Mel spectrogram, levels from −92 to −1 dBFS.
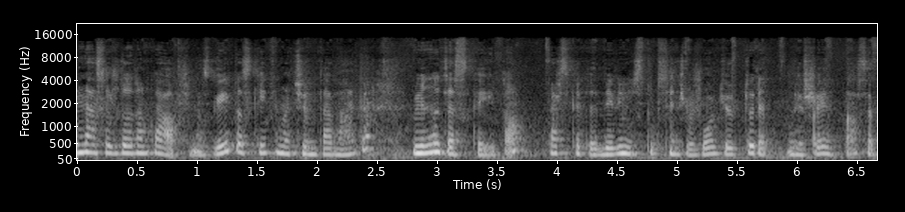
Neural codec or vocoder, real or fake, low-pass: codec, 44.1 kHz, 3.4 kbps, Pupu-Codec; fake; 14.4 kHz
